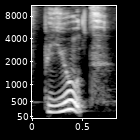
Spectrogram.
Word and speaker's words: пьют: Let's spell the word пьют. The first sound is P, then we have soft sign, and soft sign makes the preceding letter sound soft. So we have P, then we have U and T. And altogether it's пьют.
